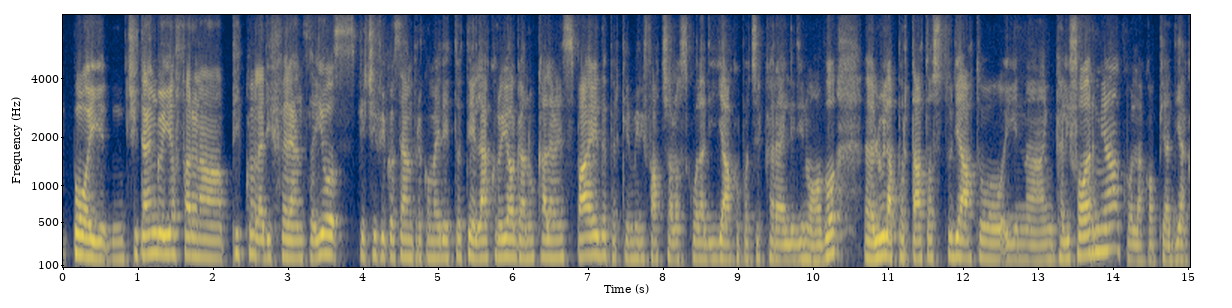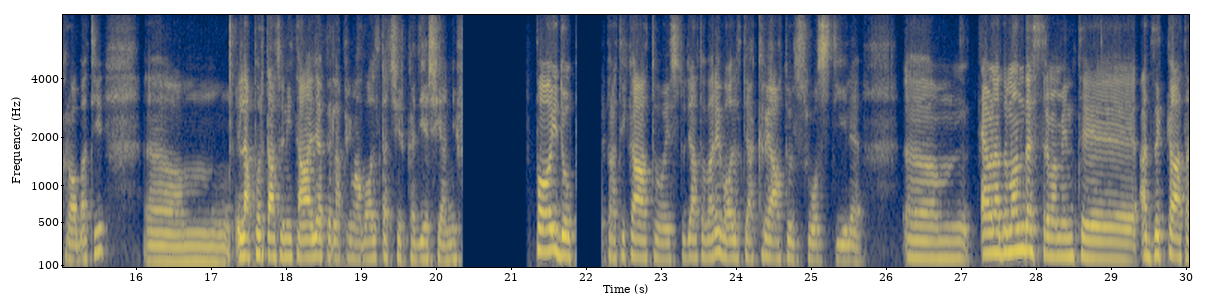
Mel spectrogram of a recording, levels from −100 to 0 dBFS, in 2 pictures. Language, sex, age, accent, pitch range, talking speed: Italian, female, 20-39, native, 145-175 Hz, 150 wpm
